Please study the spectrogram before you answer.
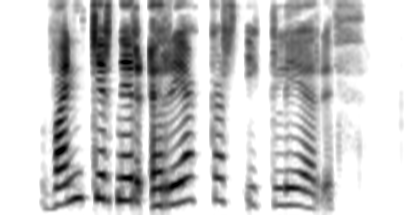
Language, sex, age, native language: Icelandic, female, 20-29, Icelandic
